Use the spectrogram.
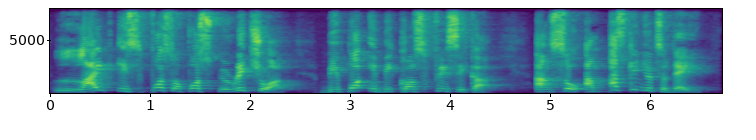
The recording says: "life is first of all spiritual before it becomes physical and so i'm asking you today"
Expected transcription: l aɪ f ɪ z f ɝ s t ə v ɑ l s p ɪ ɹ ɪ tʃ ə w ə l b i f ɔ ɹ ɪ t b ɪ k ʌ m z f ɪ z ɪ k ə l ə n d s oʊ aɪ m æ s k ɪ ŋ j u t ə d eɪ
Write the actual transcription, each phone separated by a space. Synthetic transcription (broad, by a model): l aɪ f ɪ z f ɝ s ə f ɑ s p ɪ ɹ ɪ tʃ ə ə l b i f ɔ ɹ ɪ t b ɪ k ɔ m s f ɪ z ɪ k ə l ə n s oʊ aɪ m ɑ s k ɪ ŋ j u t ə d eɪ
